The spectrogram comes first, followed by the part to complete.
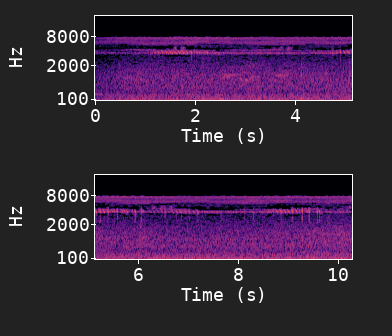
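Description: Insects chirping in rapid pulsing trills, in three bursts, over a steady hiss of outdoor ambience.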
